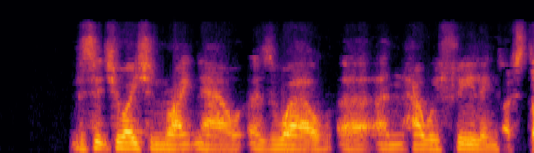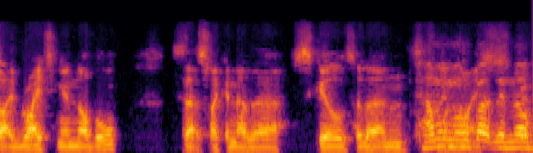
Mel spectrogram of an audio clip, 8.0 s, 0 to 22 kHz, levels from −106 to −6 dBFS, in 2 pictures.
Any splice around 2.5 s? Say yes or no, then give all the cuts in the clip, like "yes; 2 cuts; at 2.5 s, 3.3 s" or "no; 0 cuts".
no; 2 cuts; at 3.8 s, 7.1 s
